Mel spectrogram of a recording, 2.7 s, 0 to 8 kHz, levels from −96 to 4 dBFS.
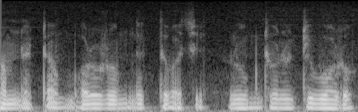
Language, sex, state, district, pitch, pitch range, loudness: Bengali, male, West Bengal, Paschim Medinipur, 115 Hz, 115-120 Hz, -18 LUFS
